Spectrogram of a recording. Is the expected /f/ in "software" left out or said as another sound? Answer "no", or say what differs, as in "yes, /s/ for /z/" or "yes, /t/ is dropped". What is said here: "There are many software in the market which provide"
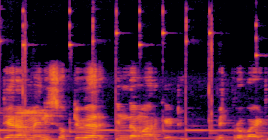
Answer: yes, /p/ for /f/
